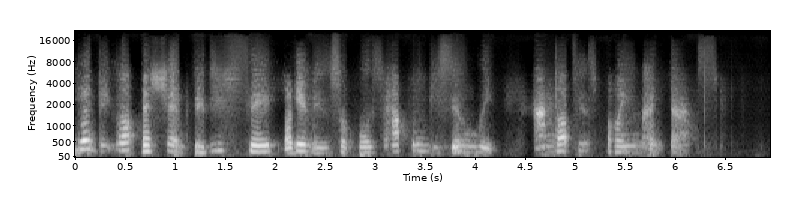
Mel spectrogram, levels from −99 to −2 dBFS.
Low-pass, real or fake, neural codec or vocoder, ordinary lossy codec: 19.8 kHz; fake; codec, 44.1 kHz, 0.9 kbps, DAC; none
